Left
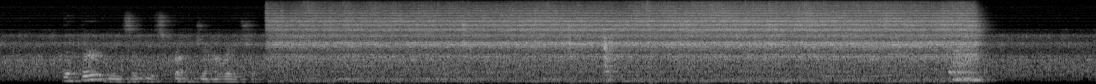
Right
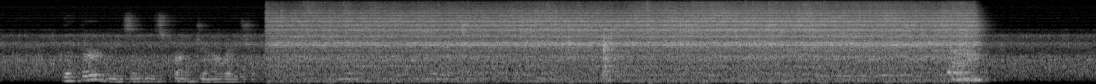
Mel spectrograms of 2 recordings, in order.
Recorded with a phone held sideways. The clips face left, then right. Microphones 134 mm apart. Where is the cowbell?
I don't hear a cowbell.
